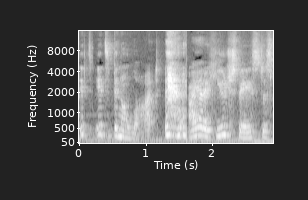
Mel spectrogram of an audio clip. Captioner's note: laughs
